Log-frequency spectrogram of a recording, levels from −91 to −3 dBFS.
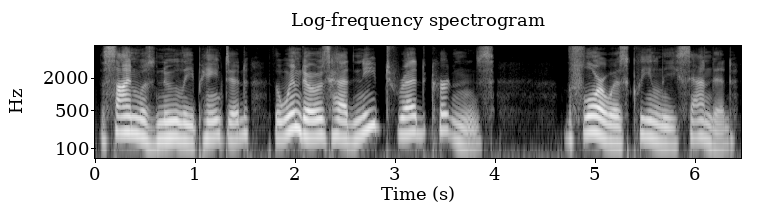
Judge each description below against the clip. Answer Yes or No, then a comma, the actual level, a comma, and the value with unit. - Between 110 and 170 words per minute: Yes, average, 150 wpm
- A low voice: No, medium, 165 Hz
